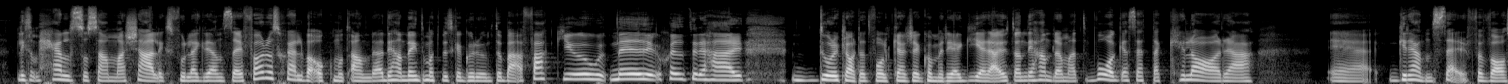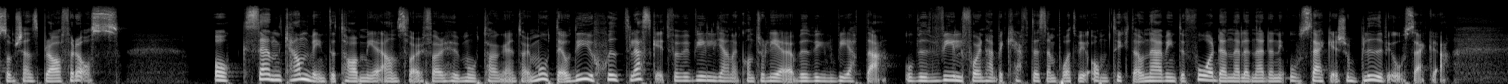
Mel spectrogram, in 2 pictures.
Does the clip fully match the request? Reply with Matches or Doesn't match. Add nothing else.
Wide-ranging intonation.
Doesn't match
